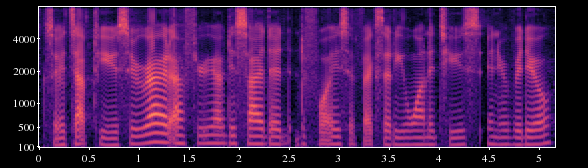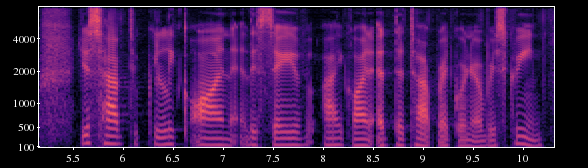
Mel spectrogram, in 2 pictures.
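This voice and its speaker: A tutorial host narrating step-by-step screen instructions in a smooth voice with some creak, recorded as a close voice-over. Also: medium pitch, little pitch movement, normal speed, no room sound.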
